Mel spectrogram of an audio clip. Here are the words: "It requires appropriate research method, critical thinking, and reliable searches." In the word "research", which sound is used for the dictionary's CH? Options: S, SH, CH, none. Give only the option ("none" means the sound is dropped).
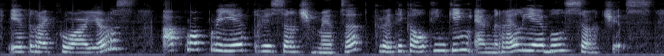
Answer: CH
